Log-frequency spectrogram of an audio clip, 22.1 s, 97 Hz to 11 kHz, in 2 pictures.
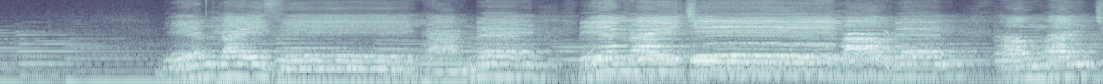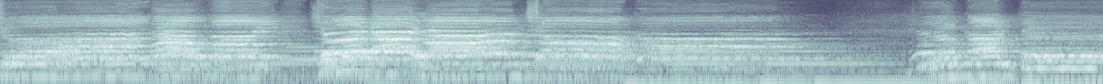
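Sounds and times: church choir singing a hymn: 0:01.6 - 0:22.0.

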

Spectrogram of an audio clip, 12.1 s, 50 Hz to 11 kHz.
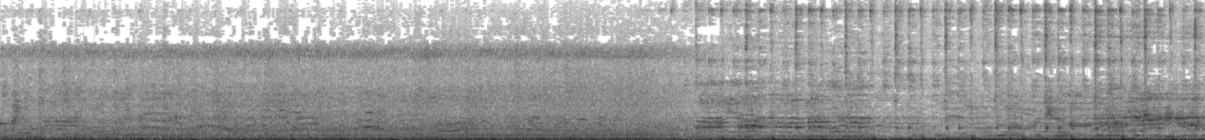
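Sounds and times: faint crowd voices: 0:00.0 - 0:12.0
low engine rumble: 0:00.0 - 0:12.0.

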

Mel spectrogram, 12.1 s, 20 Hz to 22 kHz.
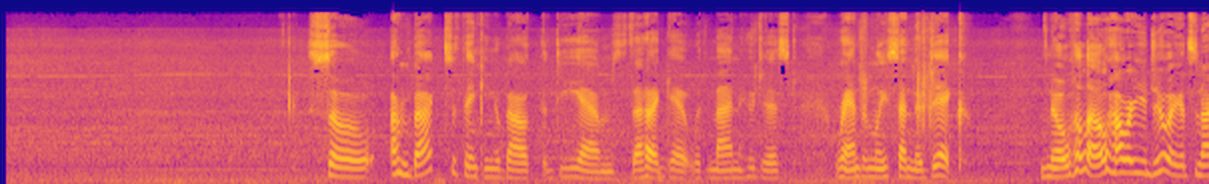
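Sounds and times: faint steady hum: 0:00.1 - 0:12.0.

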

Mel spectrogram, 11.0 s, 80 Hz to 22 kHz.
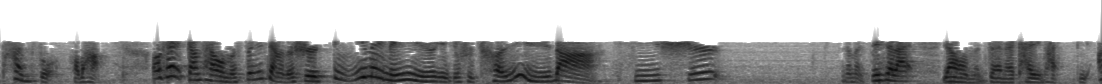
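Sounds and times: woman talking: 0:00.0 - 0:07.3, 0:08.4 - 0:11.0.

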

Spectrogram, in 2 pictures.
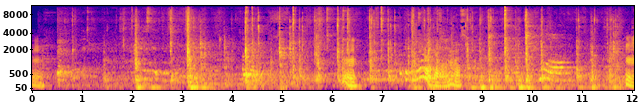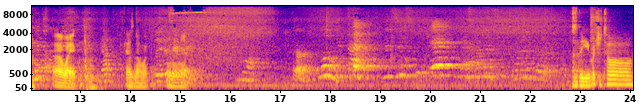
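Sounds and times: indistinct voices: 0:00.0 - 0:23.2
sharp clicks and knocks: 0:00.8 - 0:11.9, 0:13.0 - 0:13.5.

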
